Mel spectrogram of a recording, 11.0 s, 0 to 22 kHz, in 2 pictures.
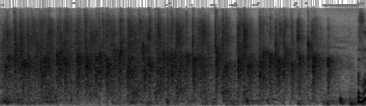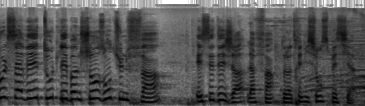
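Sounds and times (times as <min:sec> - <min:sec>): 
crowd applauding: 0:00.0 - 0:05.2
speech: 0:05.4 - 0:10.9.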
